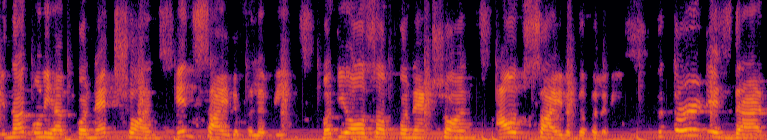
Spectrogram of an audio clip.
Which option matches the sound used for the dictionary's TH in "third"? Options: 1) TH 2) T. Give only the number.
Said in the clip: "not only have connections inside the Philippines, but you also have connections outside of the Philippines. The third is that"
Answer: 2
